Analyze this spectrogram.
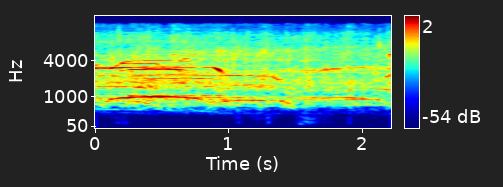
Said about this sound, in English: How many of y'all believe that Jesus is King of Kings and Lord of Lords? Come on, come on, let's really give him a hand clap. Amen.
